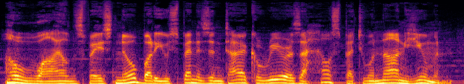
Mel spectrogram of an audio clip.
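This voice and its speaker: A man's voice: mid-range voice, moderate pace, lightly acted. Blunt space navy type played by a man: middle register, pointed and doubting, comic dub with prominent music. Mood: skeptical. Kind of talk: scripted comic dub acting. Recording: music under the dialogue.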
